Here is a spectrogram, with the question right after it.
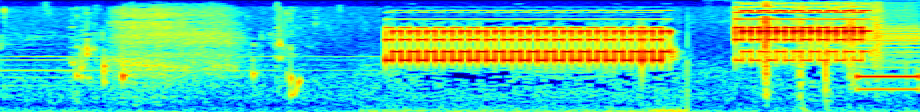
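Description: A cartoon telephone in Ben and Holly's Little Kingdom rings in two loud, electronic trilling bursts, close and clear over a quiet background.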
